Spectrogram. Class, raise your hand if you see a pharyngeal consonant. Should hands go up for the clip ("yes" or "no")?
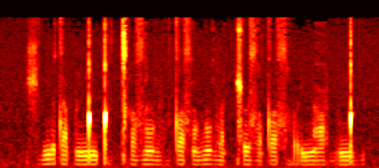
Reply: yes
